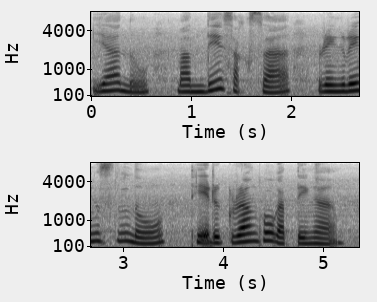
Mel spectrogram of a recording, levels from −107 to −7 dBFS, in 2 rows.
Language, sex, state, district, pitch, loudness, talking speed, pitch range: Garo, female, Meghalaya, South Garo Hills, 225 Hz, -17 LUFS, 65 wpm, 205-250 Hz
